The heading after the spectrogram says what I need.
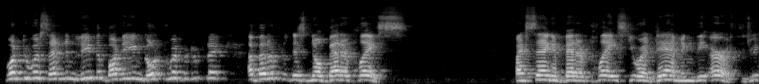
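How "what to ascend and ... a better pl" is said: high, fast sneering take on their words; mocking quote. To a spiritual viewer, a high fast mocking imitation. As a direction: parrot their talk back in a high mocking voice.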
